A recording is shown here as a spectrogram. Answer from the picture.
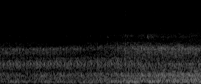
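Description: Faint, steady rumble of a distant vehicle engine running, with a little outdoor background noise, growing slightly louder toward the end.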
